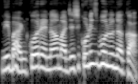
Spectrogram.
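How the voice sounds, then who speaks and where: A sulking older wife who snaps back in a huffy way, read out by a woman. The voice is fairly high, dry and close. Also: fast, a bit bright, no echo, lightly acted. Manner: huffy, snapping.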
